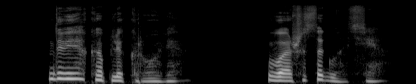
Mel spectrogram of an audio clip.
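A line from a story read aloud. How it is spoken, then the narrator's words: Breathed out. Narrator (Russian): выдохнул Сергей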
